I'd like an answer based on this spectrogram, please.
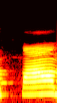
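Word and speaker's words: palm: जैसे कि कॉम में बी साइलेंट है और पाम में एल साइलेंट है।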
